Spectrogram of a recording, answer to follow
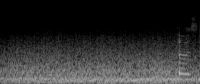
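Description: Steady low rumble of the Falcon 9 rocket's nine Merlin engines at full thrust during ascent. A voice starts near the end.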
